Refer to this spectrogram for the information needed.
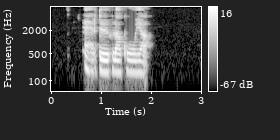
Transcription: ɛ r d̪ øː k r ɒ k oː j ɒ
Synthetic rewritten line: ɛ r d̪ øː k l ɒ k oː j ɒ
